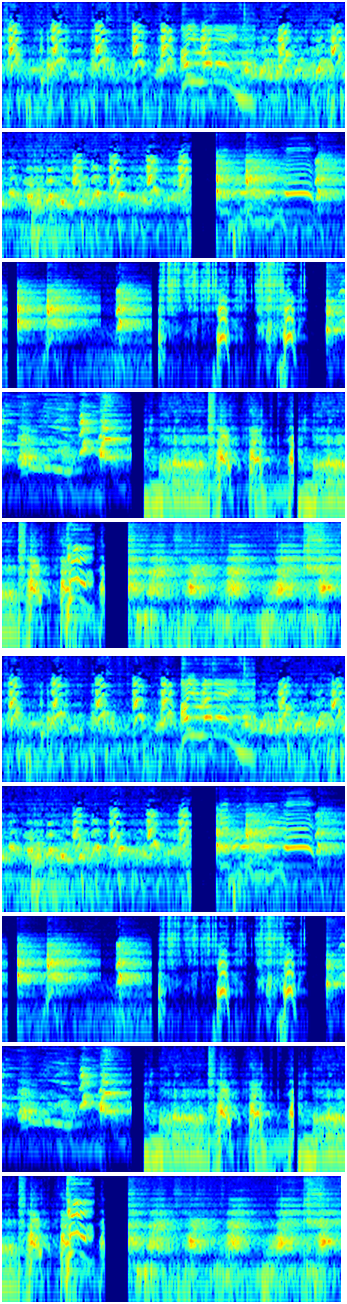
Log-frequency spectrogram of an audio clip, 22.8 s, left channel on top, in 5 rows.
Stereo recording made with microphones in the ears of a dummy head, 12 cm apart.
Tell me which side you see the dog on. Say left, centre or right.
left.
